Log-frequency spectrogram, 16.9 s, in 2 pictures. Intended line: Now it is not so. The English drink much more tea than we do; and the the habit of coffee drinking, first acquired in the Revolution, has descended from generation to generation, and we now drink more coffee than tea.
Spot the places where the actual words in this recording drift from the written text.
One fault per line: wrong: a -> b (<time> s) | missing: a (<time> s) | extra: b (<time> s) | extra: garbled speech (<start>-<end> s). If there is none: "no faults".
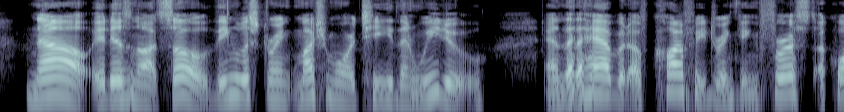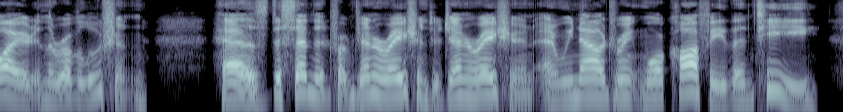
no faults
